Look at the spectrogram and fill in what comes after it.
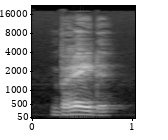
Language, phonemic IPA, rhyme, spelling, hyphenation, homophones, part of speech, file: Dutch, /ˈbreː.də/, -eːdə, brede, bre‧de, Breede, adjective, Nl-brede.ogg
- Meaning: inflection of breed: 1. masculine/feminine singular attributive 2. definite neuter singular attributive 3. plural attributive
